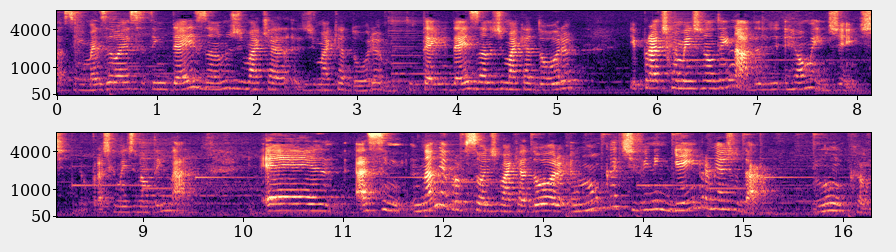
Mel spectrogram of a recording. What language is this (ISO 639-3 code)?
por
